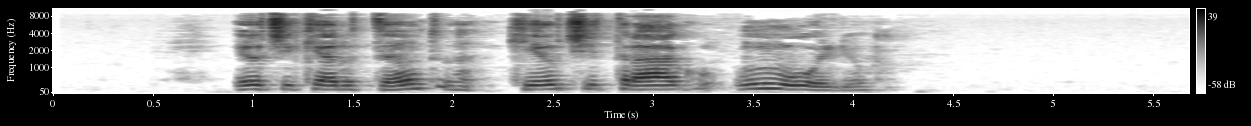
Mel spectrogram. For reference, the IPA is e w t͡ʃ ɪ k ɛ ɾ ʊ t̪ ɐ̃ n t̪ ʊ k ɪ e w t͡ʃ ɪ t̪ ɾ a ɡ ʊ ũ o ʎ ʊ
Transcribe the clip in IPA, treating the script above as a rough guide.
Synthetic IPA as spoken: e w t͡ʃ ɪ k ɛ ɾ ʊ t̪ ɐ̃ n t̪ ʊ k ɪ e w t͡ʃ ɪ t̪ ɾ a ɡ ʊ ũ o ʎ ʊ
